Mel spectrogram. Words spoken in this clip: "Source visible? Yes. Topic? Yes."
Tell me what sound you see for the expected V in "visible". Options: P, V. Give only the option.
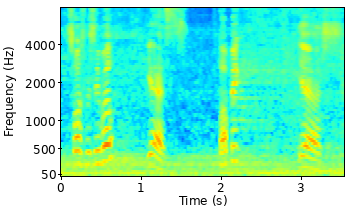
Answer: P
